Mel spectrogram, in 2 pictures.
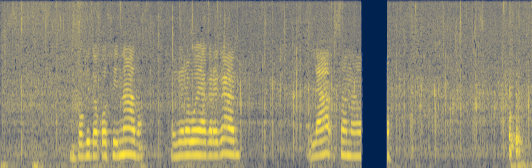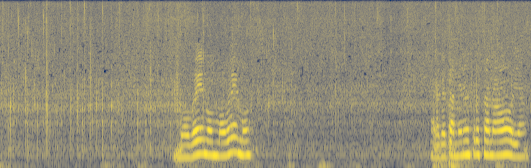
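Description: Onions sizzle softly in a hot pan.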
